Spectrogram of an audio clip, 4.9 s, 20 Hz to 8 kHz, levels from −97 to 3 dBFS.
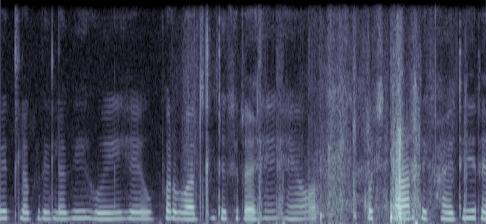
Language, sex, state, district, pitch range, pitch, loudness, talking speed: Hindi, female, Chhattisgarh, Sukma, 225-245 Hz, 235 Hz, -27 LUFS, 195 wpm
